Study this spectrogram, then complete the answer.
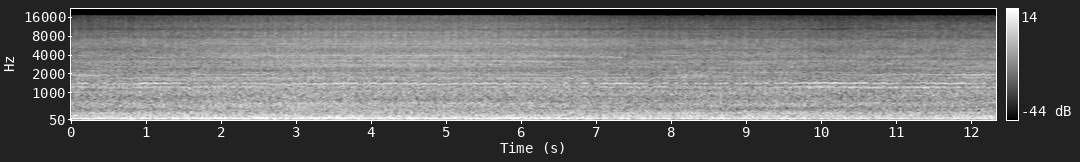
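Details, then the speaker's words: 1999 Chevy S-10 2.2L: steady idle with uneven low pulse and slight stumble; rough idle, scan codes P0301 cylinder 1 misfire and P0141 downstream oxygen sensor, cause not confirmed. "the problem that I'm having is that it's got a very rough idle"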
